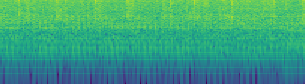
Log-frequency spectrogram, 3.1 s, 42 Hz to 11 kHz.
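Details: Failed Copeland ZB42KCE single-phase scroll compressor on a condensing unit for a ten-year-old milk tank, warm: harsh rasping buzz, hiss and uneven rattle about three times a second; restarted pumping noisily, then noise changed and it stopped pumping.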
